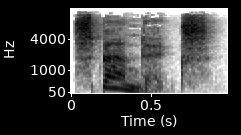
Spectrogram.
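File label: "spandex", English, British English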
